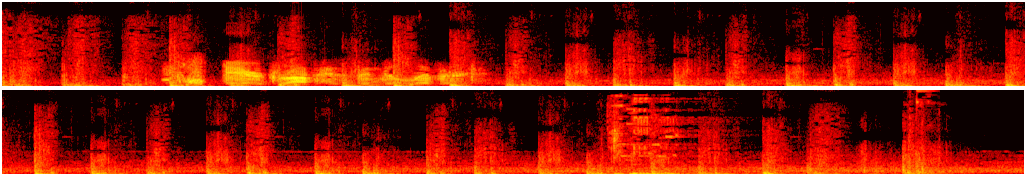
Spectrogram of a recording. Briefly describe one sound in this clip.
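Footsteps thud quickly and evenly on soft ground.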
